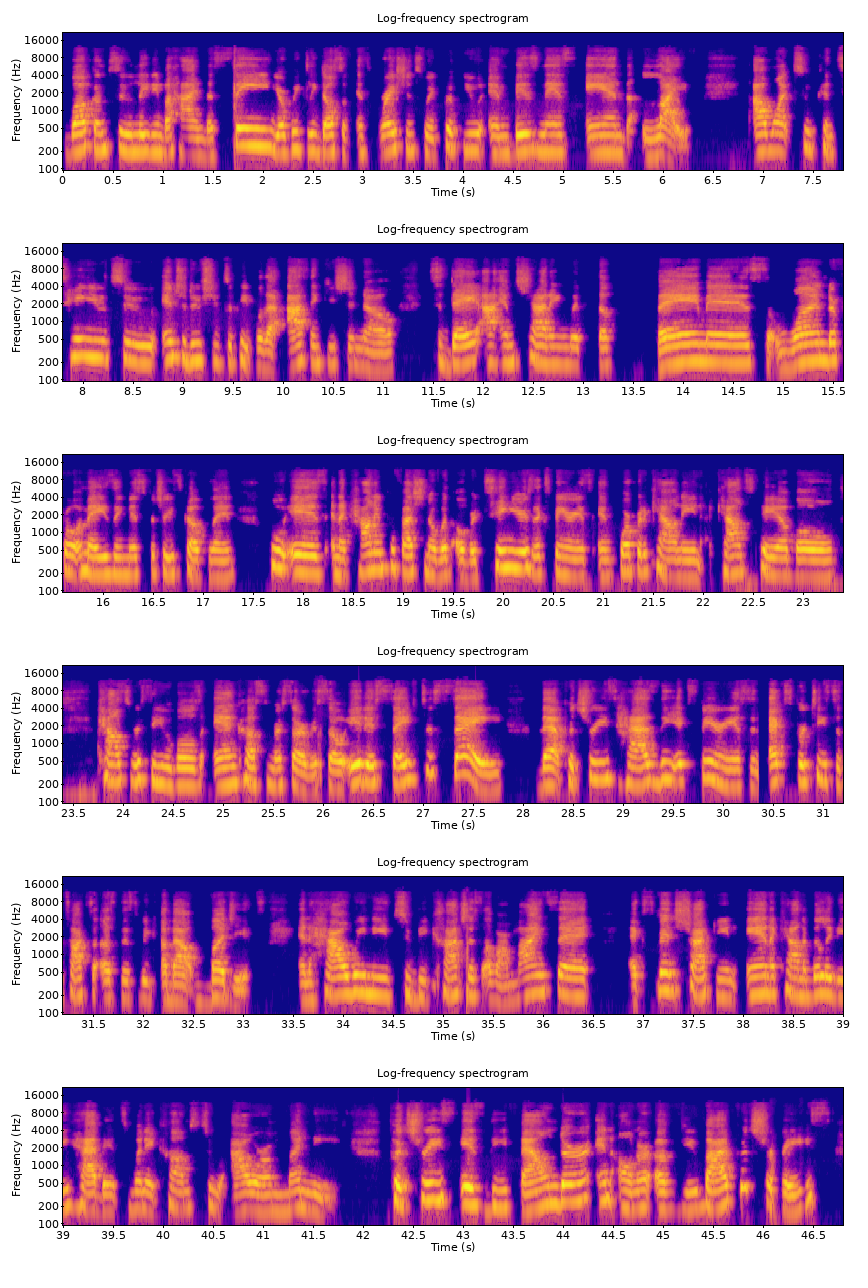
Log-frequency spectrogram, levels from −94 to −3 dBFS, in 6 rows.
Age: 30-49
